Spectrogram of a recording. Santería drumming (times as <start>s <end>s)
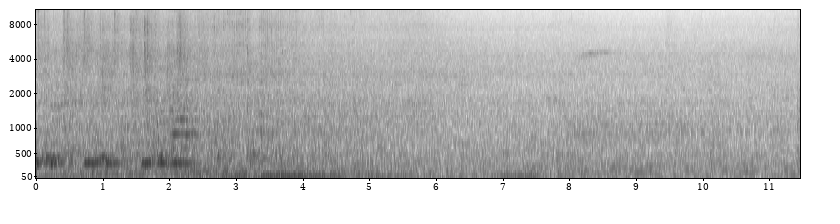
0.0s 3.4s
